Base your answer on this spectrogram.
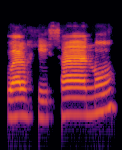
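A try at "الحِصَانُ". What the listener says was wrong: Hisonu. So. Laisa sa. So. Wal hisonu kabirun.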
